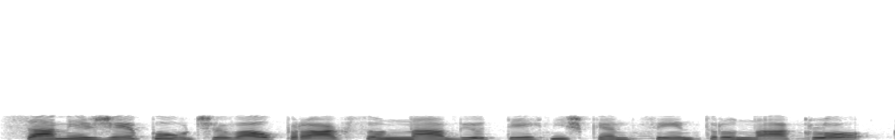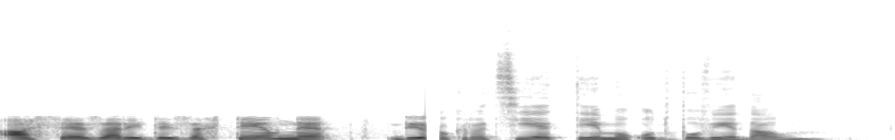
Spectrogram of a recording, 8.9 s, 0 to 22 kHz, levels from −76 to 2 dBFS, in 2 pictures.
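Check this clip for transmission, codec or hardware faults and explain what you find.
There's one fault. From the start to 6.68 s the speech is dull and boxy, with nothing above 3.8 kHz and faint background noise well below it. The input was likely switched to a poorer device, and after an 80 ms gap the fuller sound returns, about 5 dB different in level.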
